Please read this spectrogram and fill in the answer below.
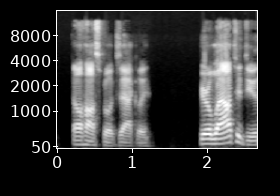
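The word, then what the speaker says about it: L'Hôpital: So this is called and some people kind of call it le hospital but it's French. The s is silent less. So it's your hospital. El hospital.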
